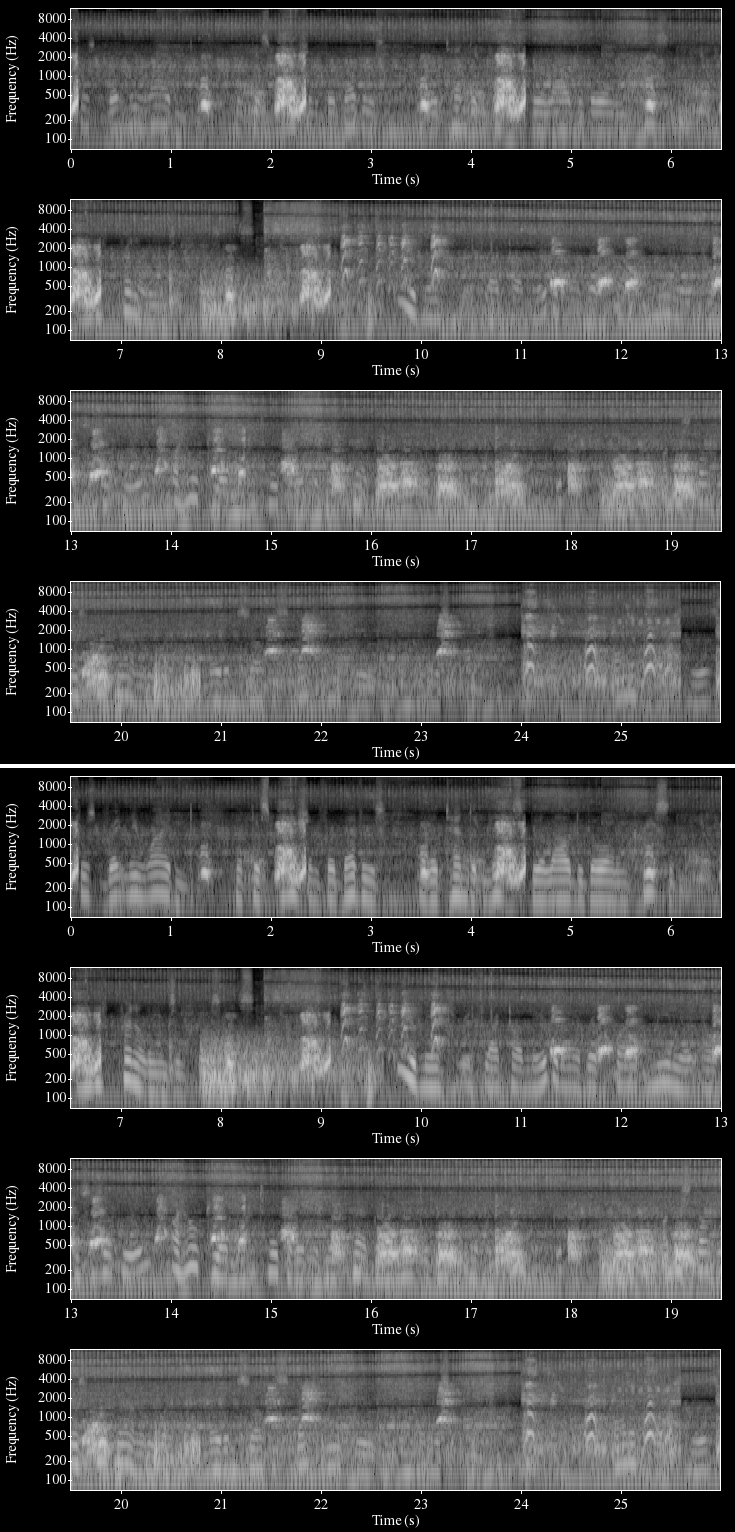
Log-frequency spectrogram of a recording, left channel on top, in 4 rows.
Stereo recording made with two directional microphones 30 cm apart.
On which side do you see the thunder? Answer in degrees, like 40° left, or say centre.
40° right.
